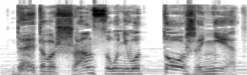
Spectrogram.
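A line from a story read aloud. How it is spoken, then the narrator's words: Roaring. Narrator (Russian): взревел Пелвар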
